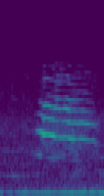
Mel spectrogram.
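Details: Single short, plaintive meow from a house cat begging to go out, a clear harmonic cry lasting under a second in a quiet indoor room.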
